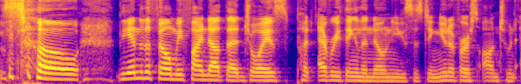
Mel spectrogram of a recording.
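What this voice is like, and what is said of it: Usual voice. Nothing is said of it.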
